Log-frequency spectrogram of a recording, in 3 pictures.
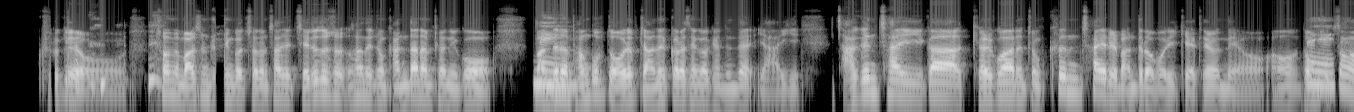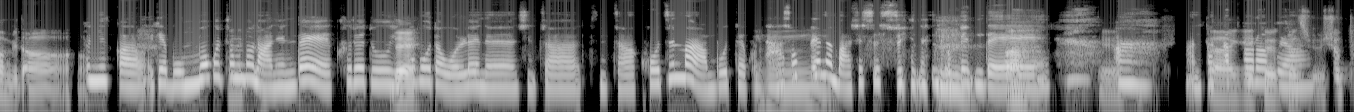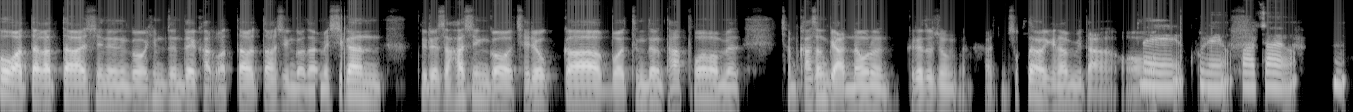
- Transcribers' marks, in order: other background noise; laugh; laugh; gasp; laughing while speaking: "수 있는"; inhale
- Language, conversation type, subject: Korean, podcast, 실패한 요리 경험을 하나 들려주실 수 있나요?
